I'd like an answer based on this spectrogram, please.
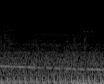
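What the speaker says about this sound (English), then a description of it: "I hear sirens" A police siren wails in the game GTA, a faint steady electronic tone that holds for about a second and sounds muffled and distant.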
